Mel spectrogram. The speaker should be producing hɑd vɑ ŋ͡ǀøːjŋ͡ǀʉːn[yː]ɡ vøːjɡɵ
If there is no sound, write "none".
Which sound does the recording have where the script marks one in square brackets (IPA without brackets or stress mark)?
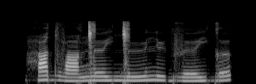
yː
